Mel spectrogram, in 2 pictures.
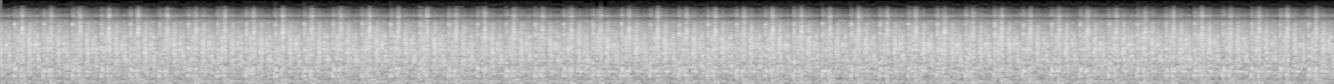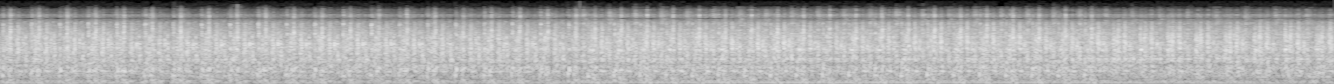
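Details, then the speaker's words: Large, heavy, low-horsepower air-cooled Lister diesel, bought sight unseen. Just started cold after its starter was fixed; it leaks oil. Steady, even, rapid chug with no knocks or misses; it sounds fairly decent and should improve once warm. "it works they both run sound fairly decent i think once it heats up it'll do better"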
